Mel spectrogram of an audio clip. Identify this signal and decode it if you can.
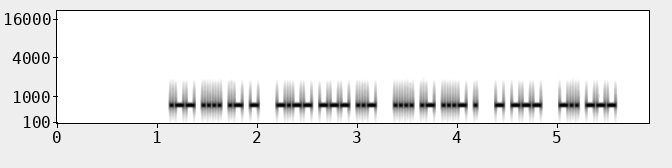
Morse code, heard as a keyed tone, about 44 wpm, 700 Hz. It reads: WHAT YOU HAVE TO DO
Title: Sets of 5 Words Encore 45wpm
